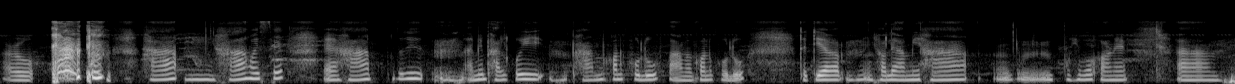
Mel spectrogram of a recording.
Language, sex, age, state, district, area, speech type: Assamese, female, 45-60, Assam, Dibrugarh, rural, spontaneous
